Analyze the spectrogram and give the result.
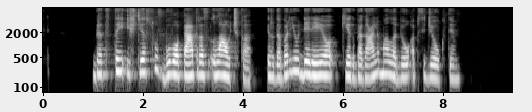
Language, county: Lithuanian, Utena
